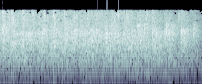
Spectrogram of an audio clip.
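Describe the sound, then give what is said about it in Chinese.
A church audience claps together after the choir's singing, in a dense, steady wash of applause that holds at a strong, even level for about four seconds, easing slightly at the very end, with no voices heard. “所以让我们一同鼓掌，我们把一切的荣耀赞美都归给在我们做宝座的君王，好吗？”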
